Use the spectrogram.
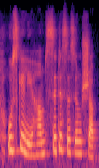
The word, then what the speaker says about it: psittacism: word of द day cities जम seat सिस्म इसे इस तरह से प्रोनाउंस किया जाता है सिटस जम का अर्थ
